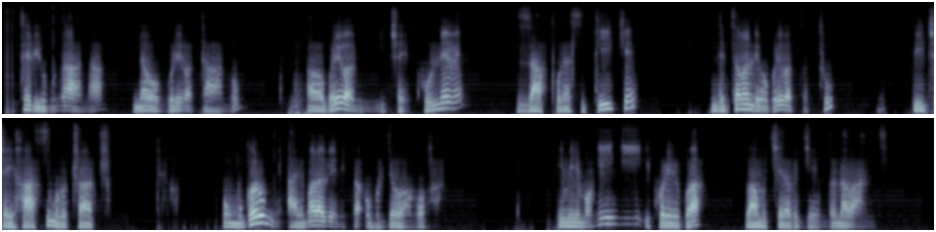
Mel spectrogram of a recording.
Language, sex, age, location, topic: Kinyarwanda, male, 25-35, Kigali, health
